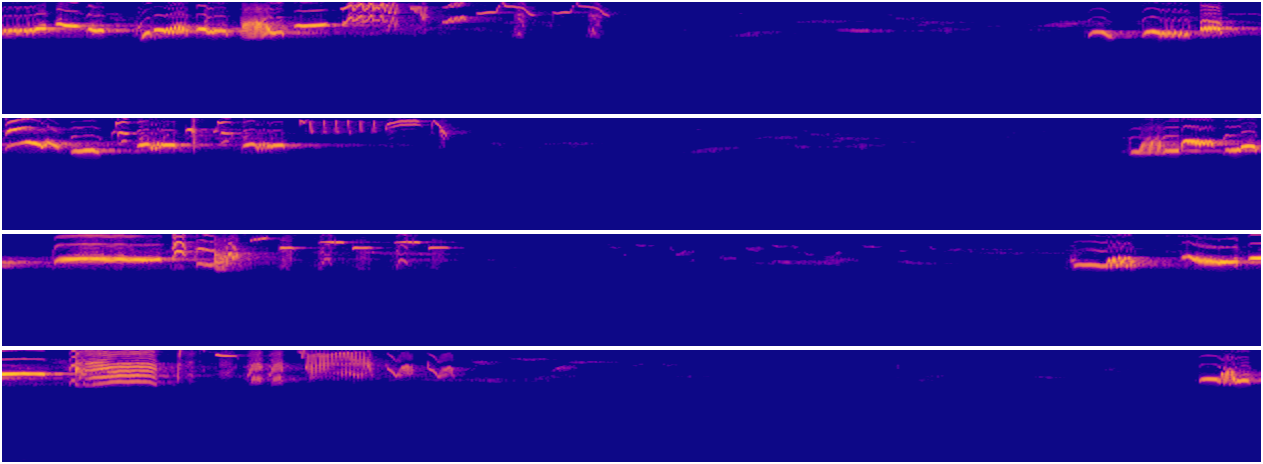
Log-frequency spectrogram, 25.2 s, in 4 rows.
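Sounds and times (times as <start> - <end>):
common blackbird singing: 0.0 - 8.8, 11.6 - 15.0, 15.7 - 22.3, 24.9 - 25.1.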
